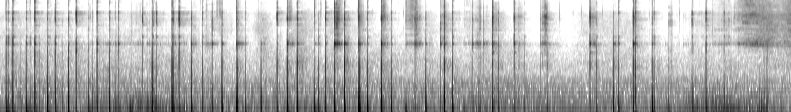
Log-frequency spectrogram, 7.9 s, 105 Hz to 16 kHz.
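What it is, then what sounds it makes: Aluminum water bottle tapped with fingertips and nails. A hollow, red painted aluminum water bottle, held close to the mic, is tapped and scratched with fingertips and nails. The result is a rapid, uneven series of short, clicky taps with a faint metallic ring near 2 kHz and a soft low body, while a light scratchy hiss fills the gaps between them.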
